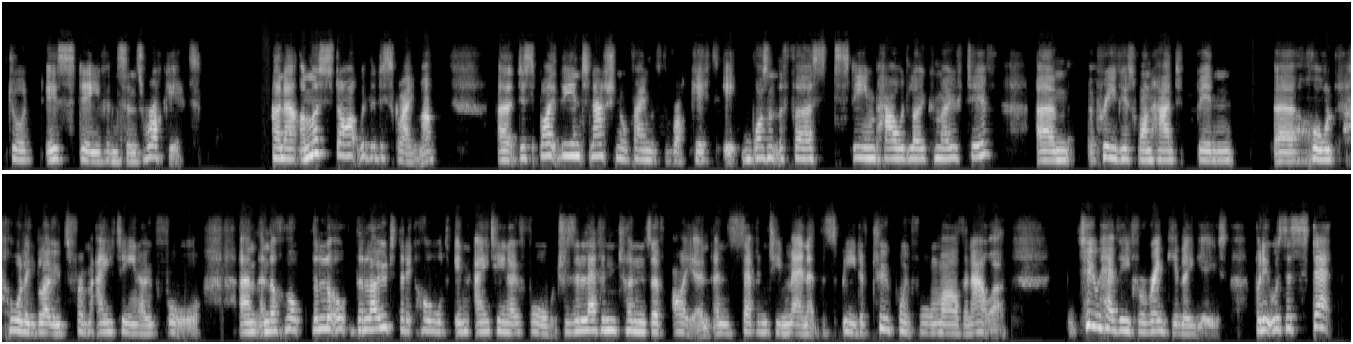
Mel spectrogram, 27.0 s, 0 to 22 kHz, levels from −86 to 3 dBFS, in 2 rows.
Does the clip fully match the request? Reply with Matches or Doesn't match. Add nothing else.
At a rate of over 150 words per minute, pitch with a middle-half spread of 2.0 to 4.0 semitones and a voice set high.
Matches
